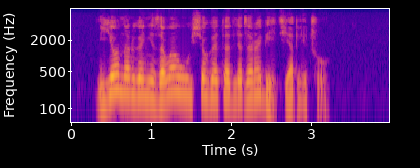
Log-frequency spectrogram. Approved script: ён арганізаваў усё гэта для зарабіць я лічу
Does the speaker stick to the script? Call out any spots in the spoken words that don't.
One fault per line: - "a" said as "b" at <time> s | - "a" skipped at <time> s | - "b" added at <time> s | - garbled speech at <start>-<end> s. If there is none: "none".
none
